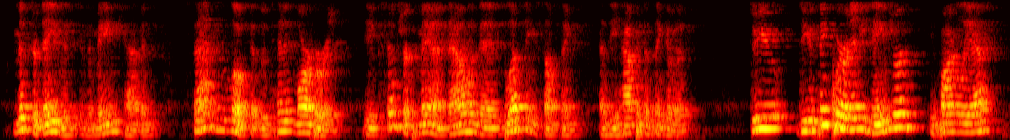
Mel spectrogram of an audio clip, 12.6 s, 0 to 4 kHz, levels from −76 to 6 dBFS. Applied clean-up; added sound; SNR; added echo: none; none; none; reverberation time 0.7 s.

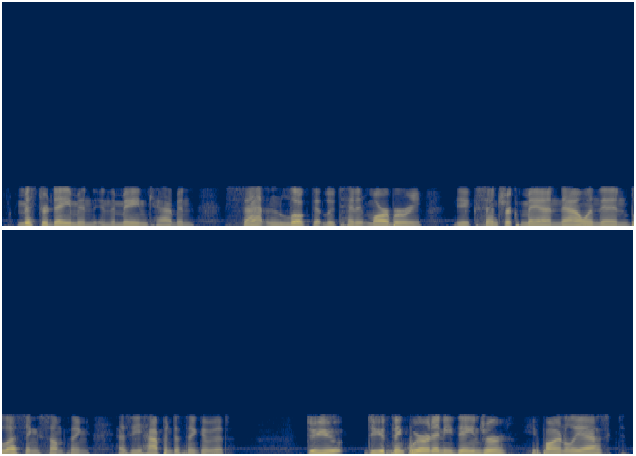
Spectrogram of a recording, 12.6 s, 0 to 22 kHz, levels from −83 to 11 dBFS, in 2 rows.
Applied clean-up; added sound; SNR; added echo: none; none; none; none.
